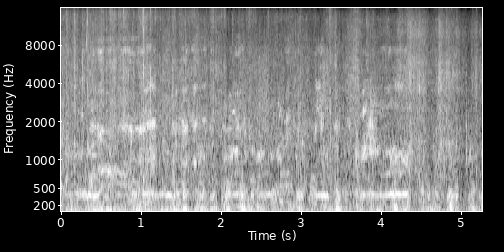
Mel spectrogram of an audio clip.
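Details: On a trail camera, a herd of wild boar in a spring forest gives short, nasal, tonal grunts and squeals in quick succession over low rumbling background noise.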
